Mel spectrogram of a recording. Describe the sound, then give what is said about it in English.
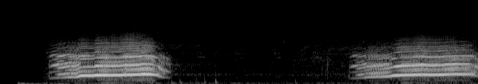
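A spotted hyena named Pan, hidden in a hole in the ground near a river in Kenya, gives two long, loud, distressed-sounding whoops, each a drawn-out tonal call with a slight upward rise, separated by a couple of seconds of near silence. “It was a pretty distressed-sounding whoop.”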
